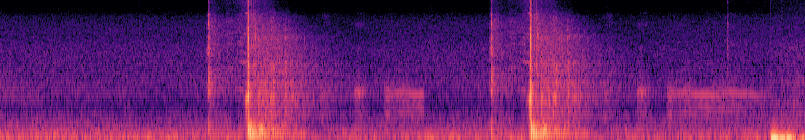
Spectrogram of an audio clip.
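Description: Arrow striking a wooden target twice, about two seconds apart. Each strike is a faint tick followed a quarter second later by a sharp hit that rings away quickly.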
